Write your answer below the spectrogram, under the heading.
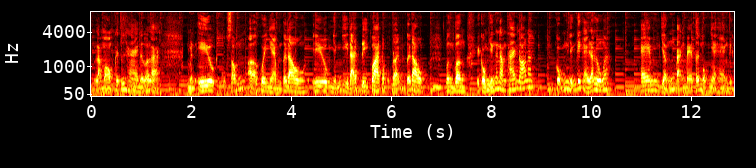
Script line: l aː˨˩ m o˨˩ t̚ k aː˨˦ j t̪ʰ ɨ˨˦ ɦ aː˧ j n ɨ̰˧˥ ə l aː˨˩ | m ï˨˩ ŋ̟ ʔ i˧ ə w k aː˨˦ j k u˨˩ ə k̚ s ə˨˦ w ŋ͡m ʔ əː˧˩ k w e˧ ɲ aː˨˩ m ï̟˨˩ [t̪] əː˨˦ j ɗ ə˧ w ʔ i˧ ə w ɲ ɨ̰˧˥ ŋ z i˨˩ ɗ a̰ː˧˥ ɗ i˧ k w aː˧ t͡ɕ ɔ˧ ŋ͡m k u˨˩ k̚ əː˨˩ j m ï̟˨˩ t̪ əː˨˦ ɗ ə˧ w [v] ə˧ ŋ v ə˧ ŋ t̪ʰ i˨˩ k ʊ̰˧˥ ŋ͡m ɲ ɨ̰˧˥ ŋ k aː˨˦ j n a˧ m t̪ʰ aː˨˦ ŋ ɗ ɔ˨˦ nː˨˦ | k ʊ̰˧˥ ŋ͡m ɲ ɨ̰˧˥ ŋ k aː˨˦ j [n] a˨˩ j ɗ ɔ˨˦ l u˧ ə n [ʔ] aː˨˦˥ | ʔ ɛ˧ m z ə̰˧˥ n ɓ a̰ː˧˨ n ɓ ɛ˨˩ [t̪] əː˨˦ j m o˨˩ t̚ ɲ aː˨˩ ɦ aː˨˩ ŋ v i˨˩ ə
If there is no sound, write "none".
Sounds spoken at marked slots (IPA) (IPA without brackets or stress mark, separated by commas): t̪, v, ŋ, ʔ, t̪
